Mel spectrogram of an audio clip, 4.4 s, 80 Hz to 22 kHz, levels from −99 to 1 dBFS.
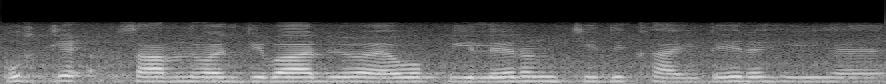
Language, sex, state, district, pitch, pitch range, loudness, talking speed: Hindi, female, Haryana, Jhajjar, 200 Hz, 195-205 Hz, -18 LUFS, 190 wpm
